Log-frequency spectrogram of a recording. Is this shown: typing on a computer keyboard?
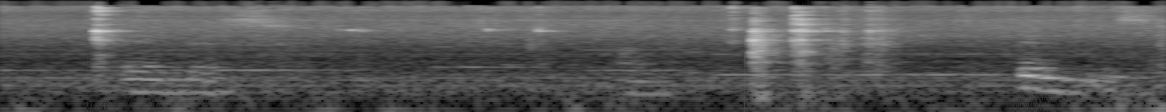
no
